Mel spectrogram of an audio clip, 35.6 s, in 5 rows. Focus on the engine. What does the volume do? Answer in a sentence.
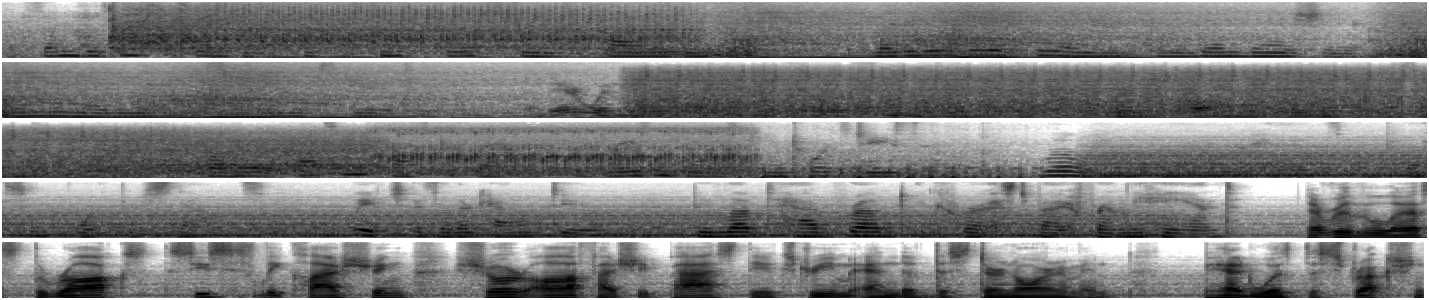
The loudness of the engine goes down.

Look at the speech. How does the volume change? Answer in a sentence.
The volume of the speech goes up.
